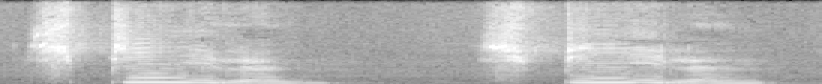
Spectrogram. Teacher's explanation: S plus P. Il se prononce sh.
